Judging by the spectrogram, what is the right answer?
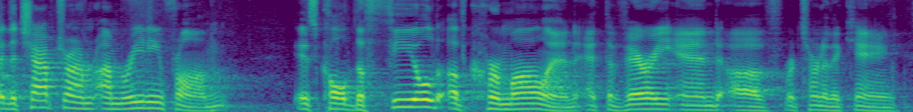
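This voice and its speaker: A man's voice: mid-range voice, long reverb tail. A male teacher giving an enthusiastic classroom lecture, with frequent restarts and asides. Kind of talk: classroom lecture with read-aloud passages.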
